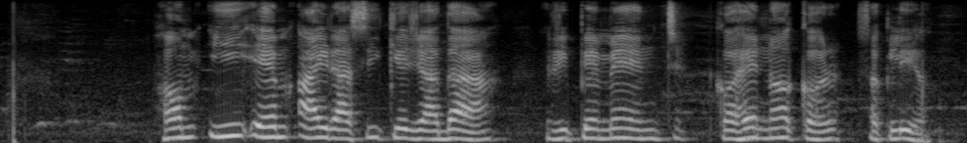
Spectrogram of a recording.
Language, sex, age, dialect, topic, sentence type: Magahi, male, 18-24, Western, banking, question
